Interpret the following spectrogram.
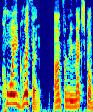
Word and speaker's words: Couy Griffin: is here says uh it's pronounced coy griffin i'm from new mexico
